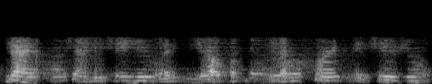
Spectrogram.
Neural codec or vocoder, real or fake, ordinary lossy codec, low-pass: codec, 44.1 kHz, 0.9 kbps, DAC; fake; none; 3.6 kHz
